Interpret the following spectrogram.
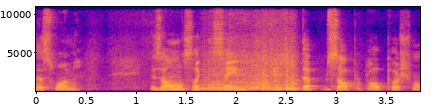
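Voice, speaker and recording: A man's shaky, fairly high voice moves at a fairly slow pace in a flat monotone, with noticeable background noise. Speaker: small engine repair hobbyist. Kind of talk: casual tutorial.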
